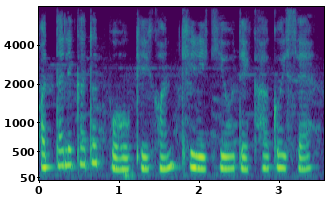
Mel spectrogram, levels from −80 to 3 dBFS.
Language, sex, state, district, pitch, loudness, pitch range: Assamese, female, Assam, Kamrup Metropolitan, 215 Hz, -16 LUFS, 205-235 Hz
